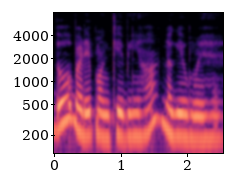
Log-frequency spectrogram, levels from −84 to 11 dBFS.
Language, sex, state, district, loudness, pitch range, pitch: Hindi, female, Chhattisgarh, Raipur, -14 LUFS, 185-230 Hz, 195 Hz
